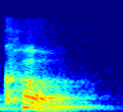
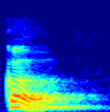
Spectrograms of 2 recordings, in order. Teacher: means the first, the Hari Kamala and Hari Gada, they are like unaspirated, but Hari Khadga and Hari Ghosha, they are aspirated because when we say Ka and when we say Kha, so Kha also sounds like Ka, but with an extra aspiration, the H sound in it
